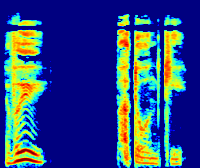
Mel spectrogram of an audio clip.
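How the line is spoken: Strained whisper. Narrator (Russian): с трудом прошептал он

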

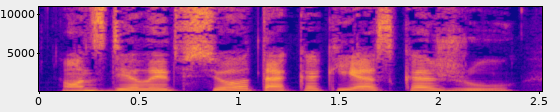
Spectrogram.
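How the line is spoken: Grim assurance. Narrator (Russian): мрачно заверил ее Зорро

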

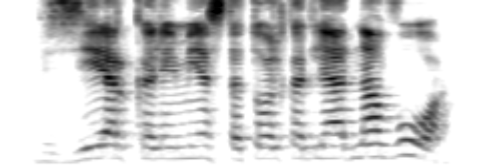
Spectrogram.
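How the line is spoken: Criminal's roar. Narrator (Russian): взревел преступник

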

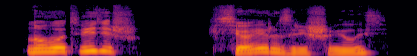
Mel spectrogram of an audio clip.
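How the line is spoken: Calm, in silence. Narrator (Russian): В наступившей тишине Эдик спокойно сказал

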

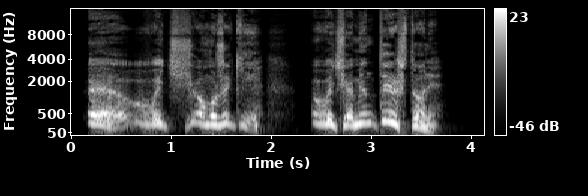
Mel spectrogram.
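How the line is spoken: Frightened. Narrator (Russian): испуганно проговорил он

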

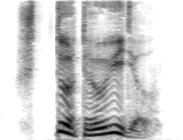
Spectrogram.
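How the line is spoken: Menacing question. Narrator (Russian): грозно спросил Уфимцев

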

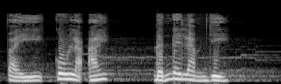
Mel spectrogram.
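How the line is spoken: Frightened trembling woman. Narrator (Vietnamese): Thất vọng trong mắt nhất thời biến thành sợ hãi, bà run run hỏi

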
